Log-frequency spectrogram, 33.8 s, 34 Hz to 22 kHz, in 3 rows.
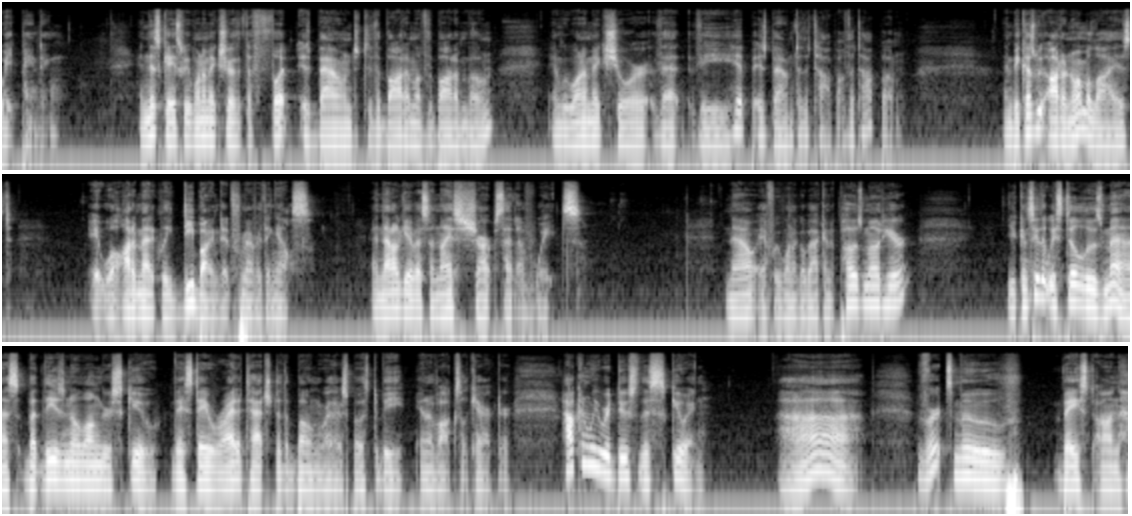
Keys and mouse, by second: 1.8-4.2 drag, 4.2-5.0 middle drag, 7.1-8.2 middle drag, 9.5-17.0 middle drag, 19.4 KP_3, 20.3 r, 21.4-22.6 drag.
